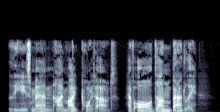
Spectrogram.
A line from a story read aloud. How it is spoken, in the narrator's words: Susan said quietly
